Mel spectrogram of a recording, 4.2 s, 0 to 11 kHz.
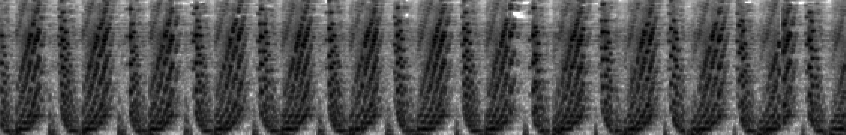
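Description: Sorting-visualizer sonification from ArrayV: a rapid, even run of short synthesized blips, each pitched by the array values being compared and swapped as a Surprise Sort works through the final merge of 128 numbers.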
